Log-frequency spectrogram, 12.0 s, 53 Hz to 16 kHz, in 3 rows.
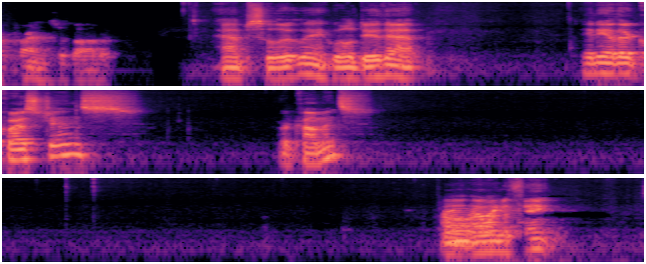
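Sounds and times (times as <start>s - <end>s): short clicks: 8.4s - 8.8s.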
